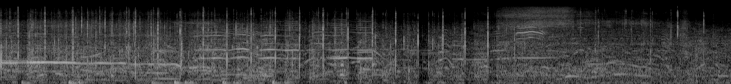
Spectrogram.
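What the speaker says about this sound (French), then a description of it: "Allez, on les applaudit bien fort." A crowd applauds and cheers along the route of a night carnival parade in Denain, with scattered claps and hubbub, an announcer's voice over it and a brief rushing burst near the end.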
